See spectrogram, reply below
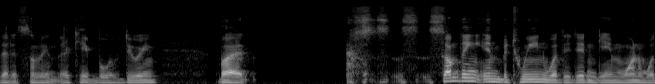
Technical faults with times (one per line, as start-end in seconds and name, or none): none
